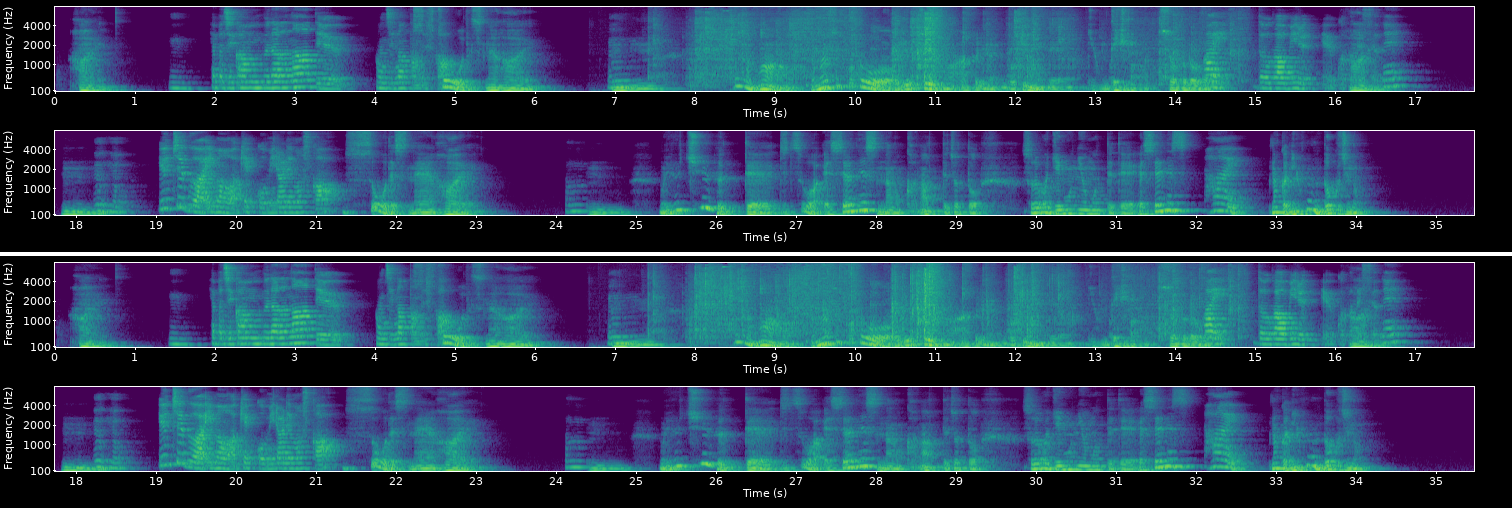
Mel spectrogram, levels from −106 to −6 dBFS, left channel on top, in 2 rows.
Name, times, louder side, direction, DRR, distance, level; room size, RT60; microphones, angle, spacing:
voice 1, 0.2-0.7 4.5-6.0 7.0-7.8 8.4-14.5 16.1-16.6 17.8-18.4 21.4-23.0 24.4-24.8 25.3-31.9 32.4-32.5 32.9-34.1, left 1 dB, 25° left, 3 dB, 0.5 m, -33 dB
voice 2, 2.0-3.6 4.0-4.9 6.9-7.3 14.3-14.6 15.0-16.8 18.2-18.6 19.0-21.2 24.1-24.4 32.1-32.5, right 1 dB, 75° right, -1 dB, 1.0 m, -38 dB
sound 1, 6.7-6.8 7.0-7.1 7.4-14.9, right 3 dB, 45° right, 0.5 m, -42 dB
4.1 x 2.2 x 3.3 m, 0.62 s
head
